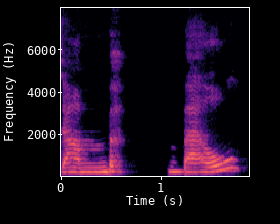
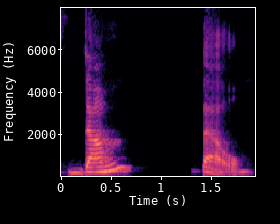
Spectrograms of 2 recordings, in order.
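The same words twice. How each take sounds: First: The b after 'dum' is clearly pronounced. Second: The b after 'dum' is not pronounced. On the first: The speaker calls it wrong. "It's not dumbbell" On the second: The speaker calls it right. "there's a silent B here"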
